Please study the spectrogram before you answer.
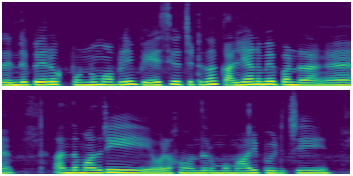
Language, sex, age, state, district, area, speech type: Tamil, female, 30-45, Tamil Nadu, Tiruvarur, rural, spontaneous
